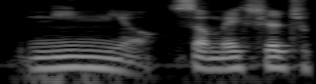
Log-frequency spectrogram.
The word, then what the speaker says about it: niño: It's not Nino, it's niño.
